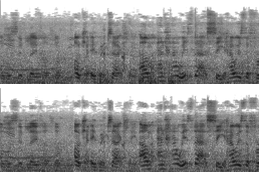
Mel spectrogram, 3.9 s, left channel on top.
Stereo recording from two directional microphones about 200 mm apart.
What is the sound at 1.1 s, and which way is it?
Speech, 15° left (ahead or behind).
